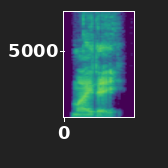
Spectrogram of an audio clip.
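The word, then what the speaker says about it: Mide: that as destiny the second is m-i-d-e i pronounce that as my day the next is m-a-c-e-o i pronounce that name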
